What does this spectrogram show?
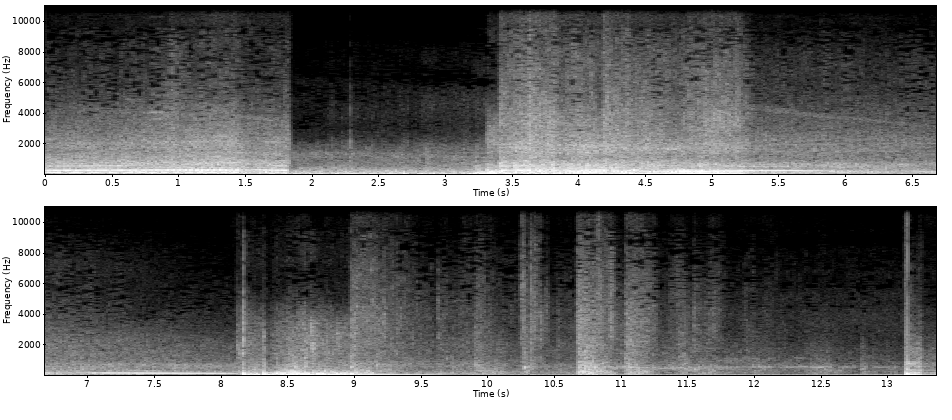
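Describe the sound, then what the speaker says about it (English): A Ford Explorer overtakes a truck: a loud engine drone with rising and falling pitch, broken by heavy booming crash-like impacts and sharp bursts, then fading into a low rumble. "Ford Explorer."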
